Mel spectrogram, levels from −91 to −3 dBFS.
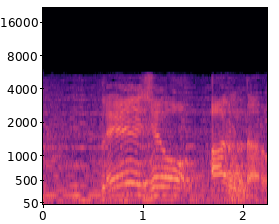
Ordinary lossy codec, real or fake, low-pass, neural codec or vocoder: none; real; 5.4 kHz; none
